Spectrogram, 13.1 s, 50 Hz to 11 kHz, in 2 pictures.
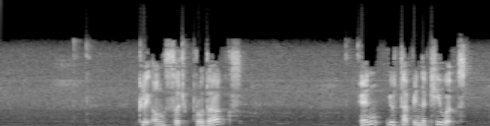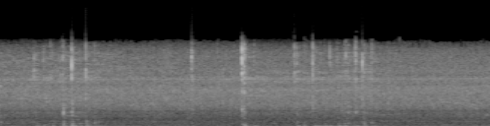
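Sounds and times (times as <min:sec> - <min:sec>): computer keyboard typing: 0:07.0 - 0:07.9, 0:09.7 - 0:11.6.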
